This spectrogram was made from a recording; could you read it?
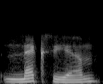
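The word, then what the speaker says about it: NXIVM: It's pronounced Nexium.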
